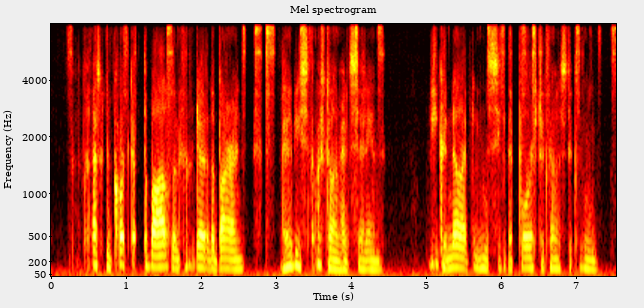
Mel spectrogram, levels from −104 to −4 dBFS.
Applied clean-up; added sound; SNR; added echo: neural diffusion model UNIVERSE++.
